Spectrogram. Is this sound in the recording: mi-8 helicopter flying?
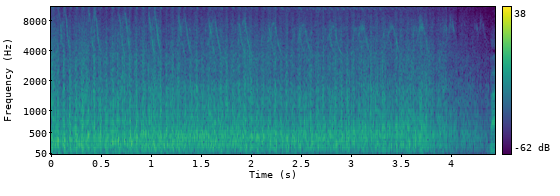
yes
